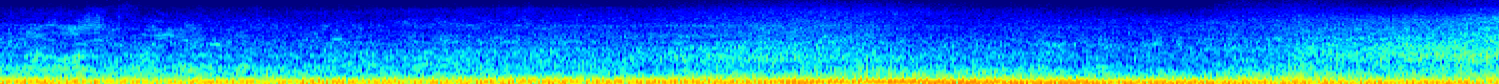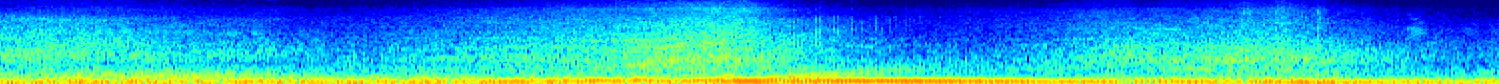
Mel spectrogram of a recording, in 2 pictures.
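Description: Cars driving past one after another with engines running; about two-thirds of the way in one engine revs up, rising in pitch as it goes by, then falls away. Crowd voices underneath.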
